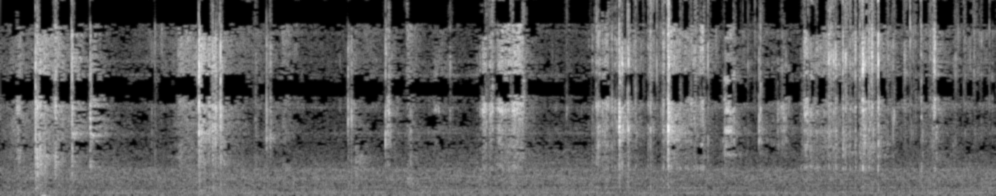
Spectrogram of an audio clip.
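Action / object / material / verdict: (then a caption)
scrape / bar of soap / soap / none. A craft knife scores and scrapes the surface of a solid mauve bar of purple soap with a net pattern, held in the hand. A steady, gritty scraping runs throughout over a low hum, broken by sharp, bright crackles and ticks as the blade cuts.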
